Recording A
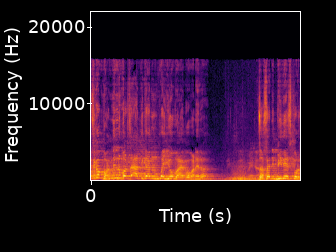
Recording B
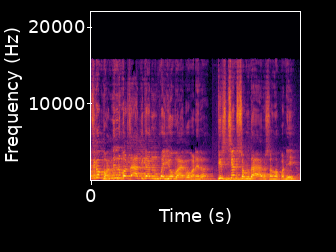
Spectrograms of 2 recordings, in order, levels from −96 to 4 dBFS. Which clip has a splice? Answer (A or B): B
